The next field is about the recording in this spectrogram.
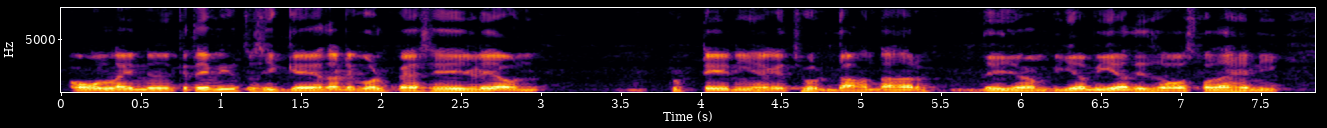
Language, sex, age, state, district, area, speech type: Punjabi, male, 18-30, Punjab, Kapurthala, rural, spontaneous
